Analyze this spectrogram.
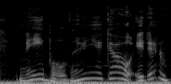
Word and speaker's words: Nibel: I never knew how it was pronounced. Nibel, there you go.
